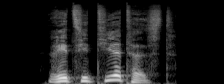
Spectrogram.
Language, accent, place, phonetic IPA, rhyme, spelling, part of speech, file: German, Germany, Berlin, [ʁet͡siˈtiːɐ̯təst], -iːɐ̯təst, rezitiertest, verb, De-rezitiertest.ogg
- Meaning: inflection of rezitieren: 1. second-person singular preterite 2. second-person singular subjunctive II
